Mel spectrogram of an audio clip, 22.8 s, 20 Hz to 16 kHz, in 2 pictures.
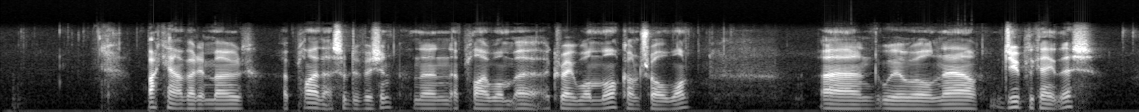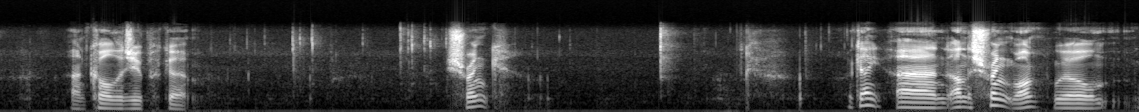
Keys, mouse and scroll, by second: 0.0 ctrl+middle click, 0.9 ctrl+middle click, 1.3 Tab, 3.0 click, 3.7 middle click, 4.6 ctrl+1, 5.4 middle click, 6.8 ctrl+middle click, 7.2 shift+middle click, 10.6 shift+d, 12.7 click, 13.7 click, 19.8 ctrl+middle click.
